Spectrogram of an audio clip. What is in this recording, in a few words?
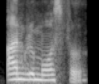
"unremorseful", Indian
